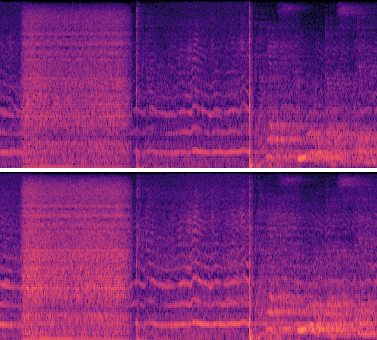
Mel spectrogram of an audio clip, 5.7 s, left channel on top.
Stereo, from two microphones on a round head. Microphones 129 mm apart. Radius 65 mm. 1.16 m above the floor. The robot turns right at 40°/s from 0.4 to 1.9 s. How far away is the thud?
About 4.5 m.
